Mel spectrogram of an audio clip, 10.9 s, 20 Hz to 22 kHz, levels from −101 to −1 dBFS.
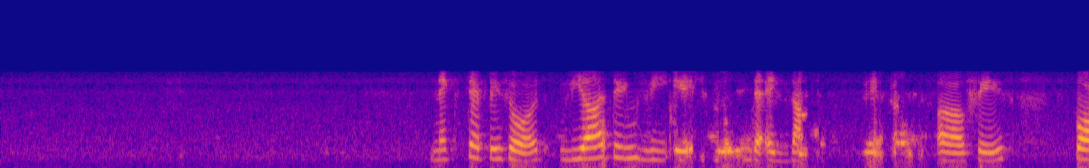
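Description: Throughout, the speech carries the buzzy, gravelly roughness of the GSM full-rate codec, which fits a 13 kbps stream. Pulse-driven excitation that keeps only every third sample causes the grain, and the band is narrowed to about 250 Hz to 3.5 kHz. Unlike a merely band-limited line, the roughness persists even in clean passages.

At 1.78 to 1.84 s a very faint second voice appears, far below the talker. Its likely cause is the other side's voice leaking through, with the echo canceller leaving some loudspeaker sound in the microphone. It is a separate voice, not a distortion of the talker's own.

At 3.12 s and again at 6.02 s, lost GSM frames of about 20 ms each are heard. Both times the decoder repeats the last good frame's settings, giving a short metallic ring. This differs from suppression because the sound is held rather than dipped.

From 6.67 to 7.53 s the leaking voice returns much more strongly, only about 10 dB under the talker. 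Over 6.72 to 7.48 s the talker's voice sinks by up to about 15 dB, likely because speech is suppressed in double talk, with the canceller turning everything down while both sides speak. The pair repeats later. The talker drops by as much as about 30 dB across 8.03 to 8.72 s. Leakage follows at 8.73 to 8.86 s, another dip of about 15 dB comes at 8.88 to 9.07 s, and weaker leakage, around 15 dB down, lasts from 9.07 to 9.35 s. These dips lower the talker's level rather than holding the sound, and that separates them from the frame losses.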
